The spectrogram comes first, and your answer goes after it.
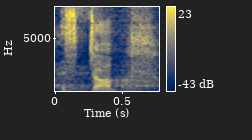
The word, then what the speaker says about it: stop: इस ओ का उच्चारण अ हो गया और P से प, इसे पढ़ा जाएगा स्टॉप।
